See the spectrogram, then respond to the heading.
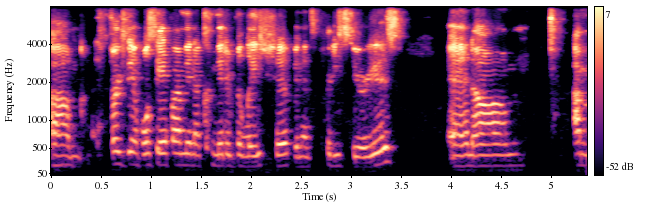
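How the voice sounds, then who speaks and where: A woman with a Boston accent at a very fast pace. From Boston, US. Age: 20s. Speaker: caller. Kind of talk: casual chat.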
